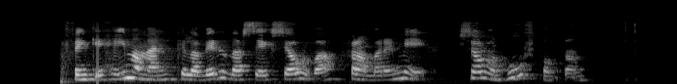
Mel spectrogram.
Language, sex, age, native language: Icelandic, female, 20-29, Icelandic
